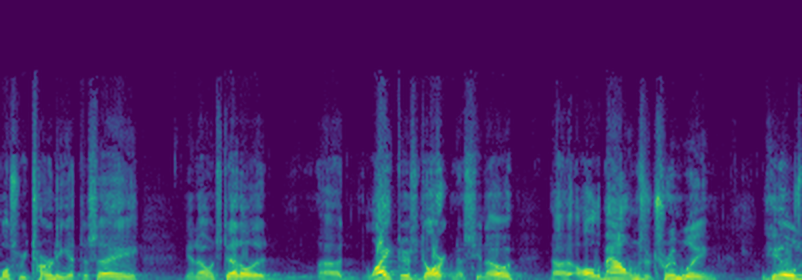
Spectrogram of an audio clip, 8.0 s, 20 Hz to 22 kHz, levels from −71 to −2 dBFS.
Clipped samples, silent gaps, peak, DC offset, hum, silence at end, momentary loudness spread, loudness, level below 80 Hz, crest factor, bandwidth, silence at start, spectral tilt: under 0.1%; none; 0 dBFS; under 0.1%; none; 0 s; 15 LU; -15 LUFS; -52 dBFS; 14 dB; 16.5 kHz; 0 s; -5 dB/octave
